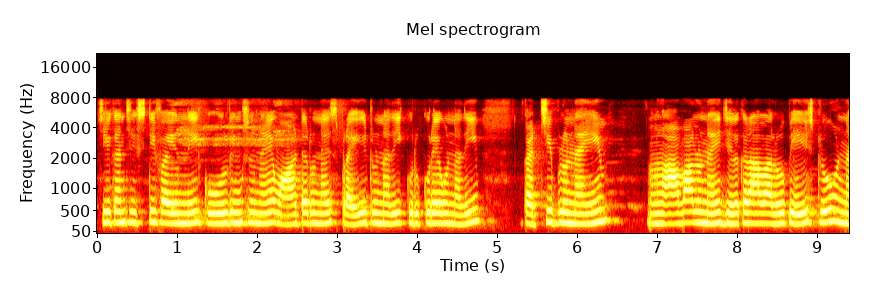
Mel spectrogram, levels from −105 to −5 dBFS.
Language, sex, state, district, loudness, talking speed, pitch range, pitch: Telugu, female, Andhra Pradesh, Visakhapatnam, -14 LUFS, 145 wpm, 225-245 Hz, 230 Hz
